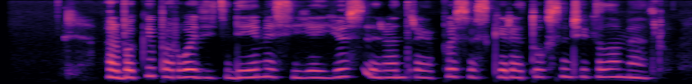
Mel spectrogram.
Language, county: Lithuanian, Alytus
